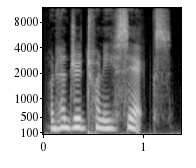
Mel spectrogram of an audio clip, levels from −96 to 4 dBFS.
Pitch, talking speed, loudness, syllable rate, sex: 220 Hz, 175 wpm, -16 LUFS, 8.0 syllables/s, female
